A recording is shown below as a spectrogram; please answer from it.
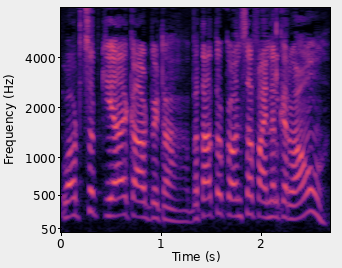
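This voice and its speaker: A woman plays a middle-aged mother in a domestic story, fussy and doting. She takes charge of the household in an exclamatory, motherly way, at an ordinary mid pitch. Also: animated, fairly quick, a bit bright, a little hiss or hum, close to an everyday voice. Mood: fretful. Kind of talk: scripted family story acting.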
